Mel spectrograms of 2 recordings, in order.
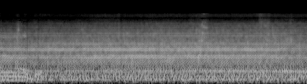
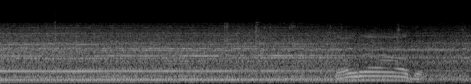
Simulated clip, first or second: first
